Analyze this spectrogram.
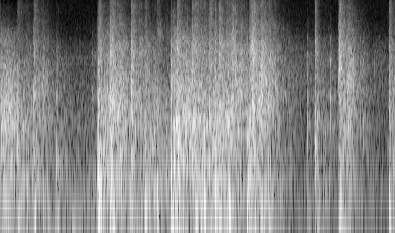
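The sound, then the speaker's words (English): Rapid strings of firecrackers crackle and pop in dense, overlapping bursts, loud, with sharp individual bangs punctuating the continuous rattle for the whole stretch, set off on Lunar New Year's Eve (Tet) in Ho Chi Minh City (Saigon). “They love fireworks here. On New Year's, a family will go through a small arsenal of explosives.”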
